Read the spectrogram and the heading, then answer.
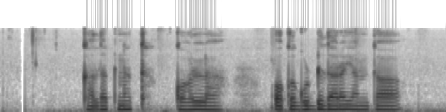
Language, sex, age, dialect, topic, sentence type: Telugu, male, 18-24, Utterandhra, agriculture, question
